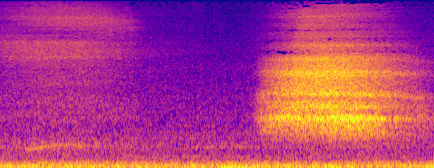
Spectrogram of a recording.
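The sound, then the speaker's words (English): A group of people breathes in together through open mouths, a soft, airy hiss that swells clearly in the latter part after quieter breath noise, with no talking. “Wherever you are, breathe in together. Open mouth. Again.”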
